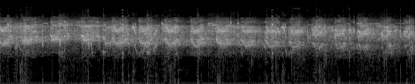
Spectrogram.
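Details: Swiftlet crowd in breeding excitement, betompok lure sound: rapid rattling chatter of high chirps, about two pulses a second within a constant busy chorus.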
